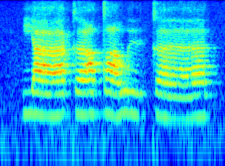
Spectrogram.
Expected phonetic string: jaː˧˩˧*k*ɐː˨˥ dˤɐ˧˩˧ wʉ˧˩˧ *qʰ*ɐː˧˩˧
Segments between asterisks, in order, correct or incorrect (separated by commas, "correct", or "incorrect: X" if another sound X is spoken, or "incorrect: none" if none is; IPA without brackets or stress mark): correct, incorrect: k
